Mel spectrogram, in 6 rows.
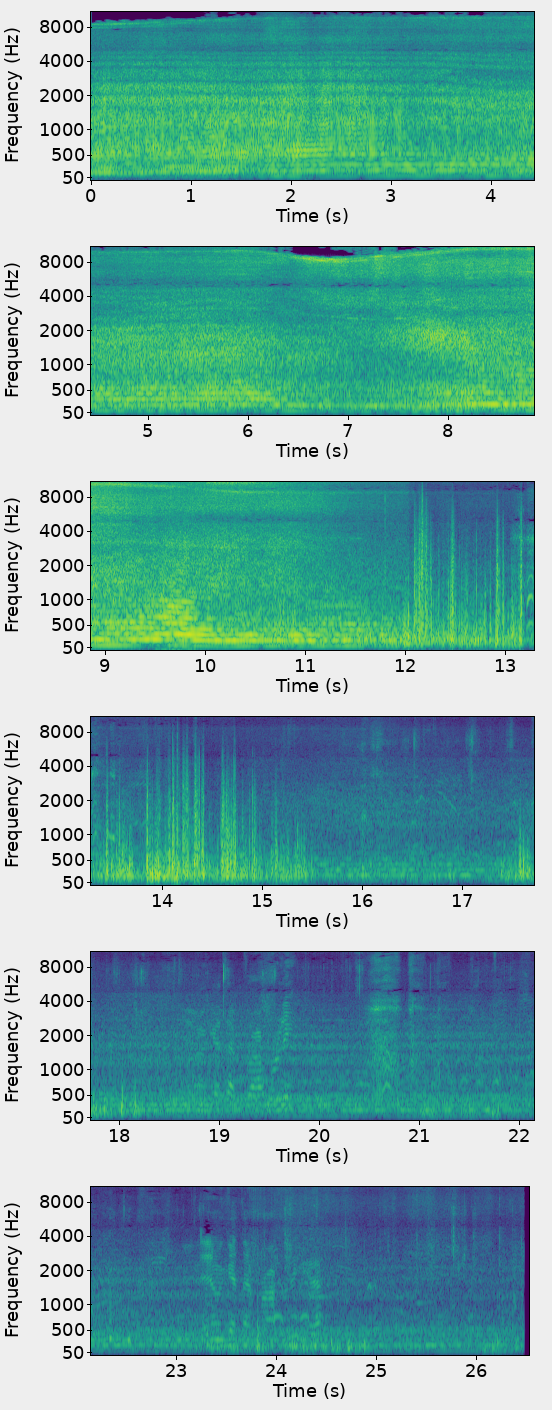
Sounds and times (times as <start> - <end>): Speech: 18.6 - 19.8, 21.6 - 24.6.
